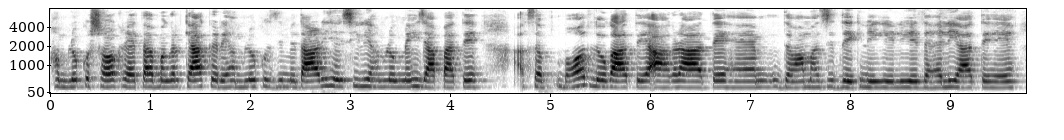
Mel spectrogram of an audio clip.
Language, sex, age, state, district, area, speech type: Urdu, female, 30-45, Bihar, Darbhanga, rural, spontaneous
